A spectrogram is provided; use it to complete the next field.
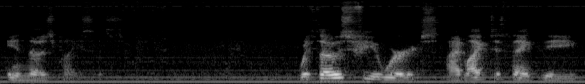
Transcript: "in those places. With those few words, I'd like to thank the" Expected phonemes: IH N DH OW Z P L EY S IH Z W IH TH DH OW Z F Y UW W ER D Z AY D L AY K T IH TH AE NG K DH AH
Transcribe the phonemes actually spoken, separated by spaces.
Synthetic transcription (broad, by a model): IH N DH OW Z P L EY S IH Z W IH DH OW Z F Y UW W ER D Z AY D L AY K T IH TH AE NG K DH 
